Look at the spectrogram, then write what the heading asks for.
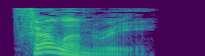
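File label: "felonry", British English, dictionary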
